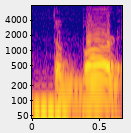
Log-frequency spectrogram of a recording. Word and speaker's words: bird: डा का उच्चारण दिया, तो बर्ड, इसमें आर जो है साइलेंट के रूप में है।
